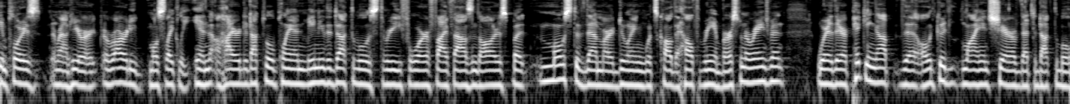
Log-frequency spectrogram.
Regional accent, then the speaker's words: Manchester, New Hampshire, United States; I'm a New Hampshire native. I grew up in Manchester, went to Central High School, UNH

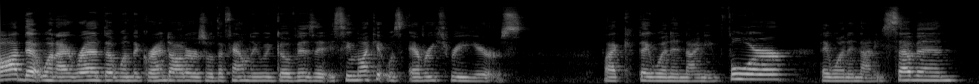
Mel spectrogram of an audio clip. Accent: Texas, United States; I grew up in West Texas, and we don't look too kindly on things like that.

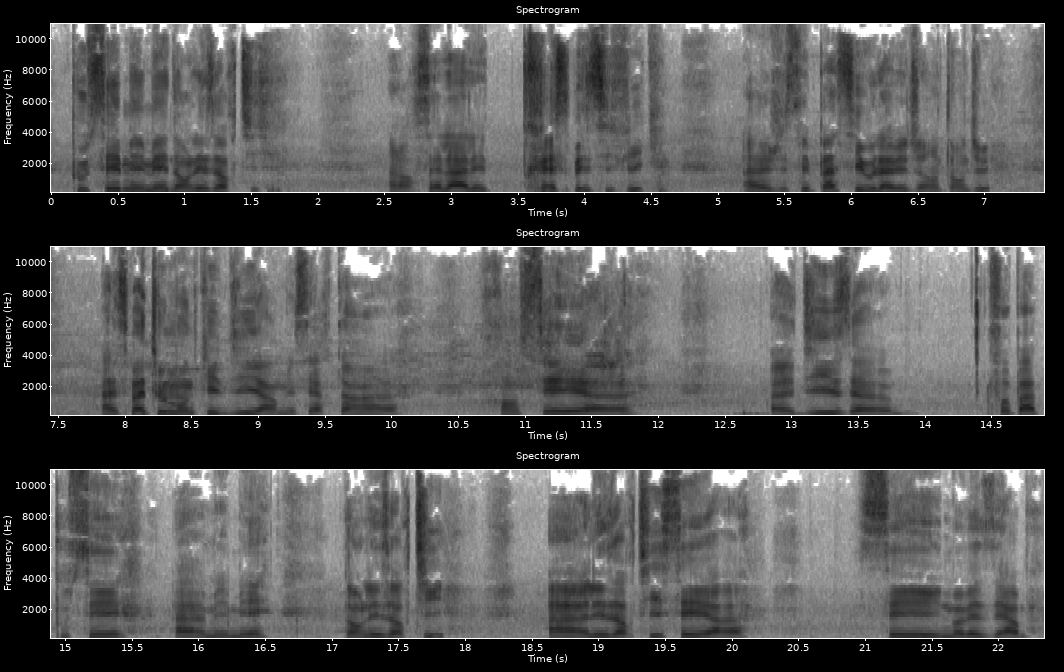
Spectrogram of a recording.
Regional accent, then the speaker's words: France; accent: French; j'ai un accent français

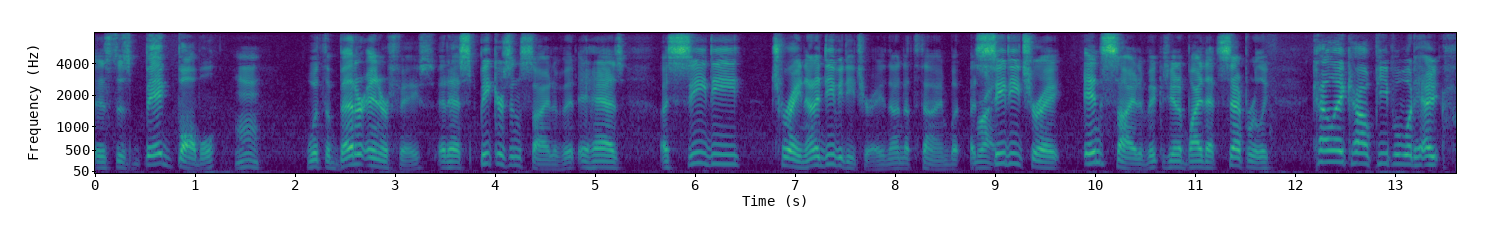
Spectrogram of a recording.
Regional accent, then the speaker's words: Swanton, United States; Swanton, my hometown and where we live now

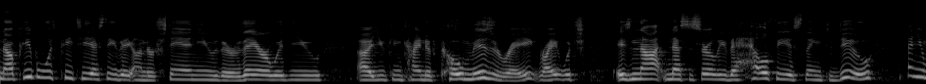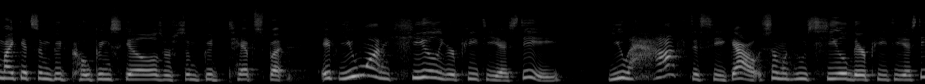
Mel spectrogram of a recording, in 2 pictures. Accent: New York, United States; I'm from New York

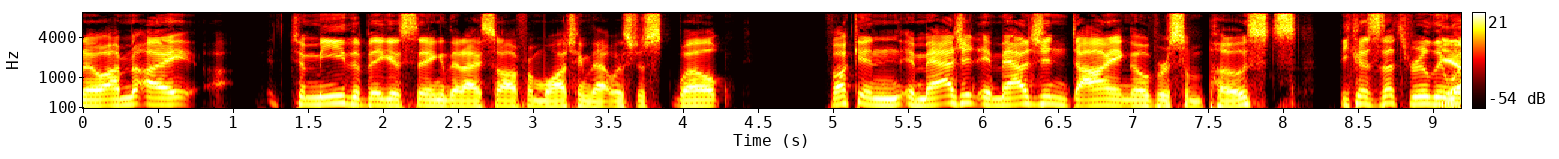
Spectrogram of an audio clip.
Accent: Rust Belt, United States; and I'm from the U.S., I'm from the Rust Belt, like, I know a lot of people like this who are insane

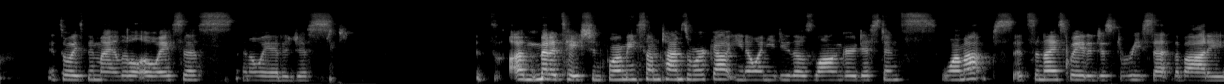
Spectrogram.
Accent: England, United Kingdom; born there; also born or lived in Norway / Abu Dhabi / Doha / Calgary; I was born in England, then my family moved to Norway, then we moved to Abu Dhabi for 5 years, and then Doha, Qatar for three, and then we moved to Calgary.

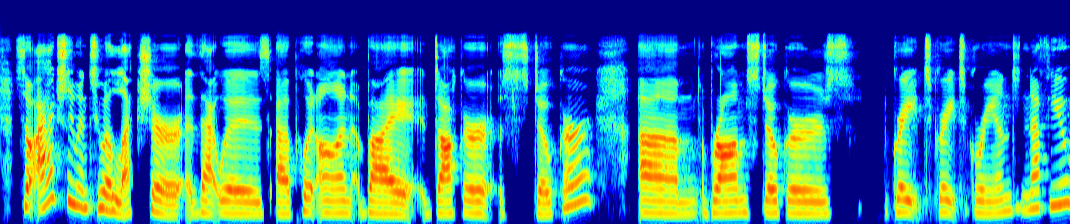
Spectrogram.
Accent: Florida, United States; A lot of my friends go to U C F 'cause I'm from Florida

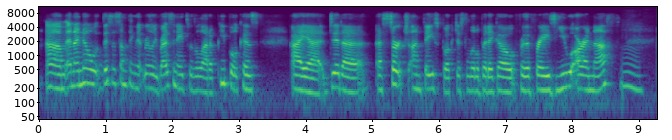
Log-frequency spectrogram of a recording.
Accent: Kansas, United States; also born or lived in Guatemala / Bolivia / East Chicago, Indiana; now in Milwaukee, United States; we're enjoying being up in here in Milwaukee. I'm originally from Kansas. I've traveled around a lot. I've lived in Guatemala, Bolivia

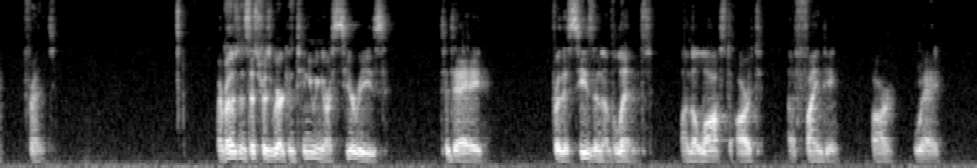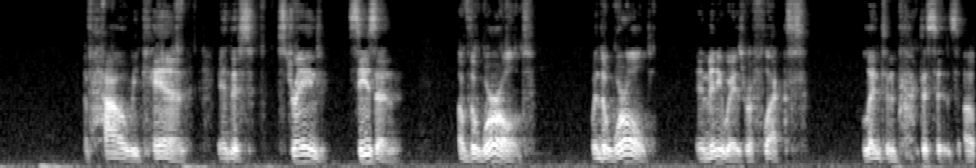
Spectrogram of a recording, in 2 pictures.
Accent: College Station, Texas, United States; When I was a young boy, I growing up in College Station, I had the amazing privilege of living in a neighborhood

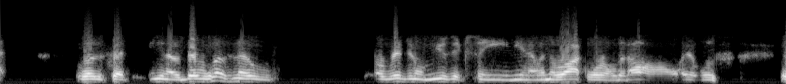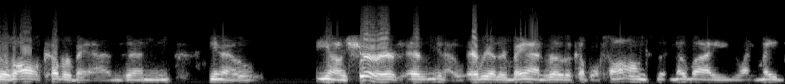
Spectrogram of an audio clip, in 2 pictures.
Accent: Jackson, Mississippi, United States; Jackson was, you know, I grew up there. I was a kid in the 60s and a teenager in the 70s

